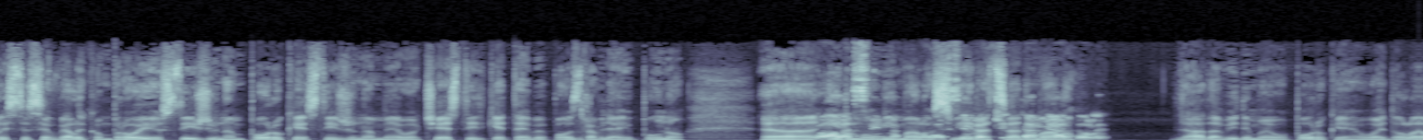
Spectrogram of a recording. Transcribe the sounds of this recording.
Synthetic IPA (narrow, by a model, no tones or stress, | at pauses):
list̪e̞se̞uʋe̞liko̞mbɾo̞ːjust̪iʒunampo̞ɾuke̞̰st̪iʒuname̞ʋo̞t͡ʃe̞st̪it̪ke̞t̪e̞be̞po̞̰zd̪ɾaʋʎajupuno̞ | id̪e̞momiːmalˠo̞sʋiːɾat̪sad̪amalo | d̪ad̪aʋid̪imoe̞ʋo̞po̞ɾukeo̞ʋajd̪o̞la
